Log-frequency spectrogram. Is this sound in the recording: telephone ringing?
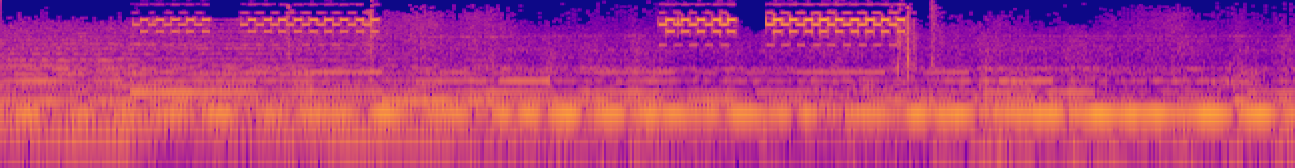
yes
